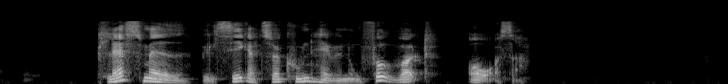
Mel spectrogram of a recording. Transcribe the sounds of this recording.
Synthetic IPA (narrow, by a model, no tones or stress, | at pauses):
pʰlæsmɛð̩ˠʋe̝lse̝ɡ̥ɐd̥sɒ̽kʰunɦɛːʊəno̝ːn̩fɔ̰̽ːʋɒ̽l̰d̥ | ʔɒʊ̰ɐsɑ̈ɪ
